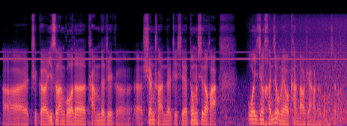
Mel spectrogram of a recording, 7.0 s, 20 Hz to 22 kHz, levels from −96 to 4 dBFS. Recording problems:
high-pitched whine; noticeable; throughout; 3 kHz, 20 dB below the speech
rain or running water; noticeable; throughout; 15 dB below the speech

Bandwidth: 14 kHz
